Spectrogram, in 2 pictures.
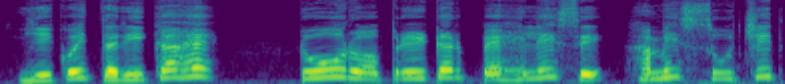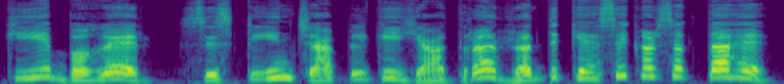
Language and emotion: Hindi, angry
